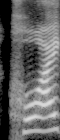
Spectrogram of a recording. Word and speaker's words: why: হোয়াই কেউ বলবা না ঠিক আছে এই যে WH word এ কখনো হটা উচ্চারণ করবে না হোয়াই কিন্তু একটা ফোনের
